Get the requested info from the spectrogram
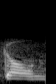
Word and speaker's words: Scone: And then it was taken and it was placed at Scone, which is spelled S-C-O-N-E. A lot of people pronounce it Scone, but the Scots get upset because they say it's Scone.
